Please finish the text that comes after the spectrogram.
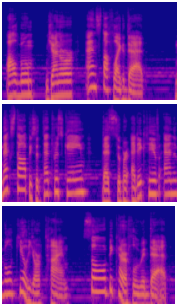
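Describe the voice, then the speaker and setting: Lively man reviewing gear over faint music. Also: a little high. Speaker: product reviewer. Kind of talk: semi-scripted video review narration.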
